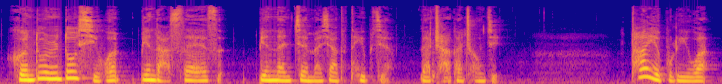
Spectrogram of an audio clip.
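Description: A woman reading a story aloud in a hushed voice, often dropping to a whisper. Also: medium pitch, expressive, moderate pace, slightly rough.

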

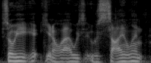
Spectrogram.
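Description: A man from upstate New York, a podcast guest telling a story with lively acted-out dialogue. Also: medium pitch, fairly quick. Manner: animated, acts out both sides of dialogue. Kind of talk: storytelling in conversation.

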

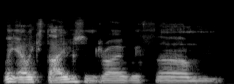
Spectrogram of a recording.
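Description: Older bloke, low-pitched storyteller, racing guest, acts out the quotes. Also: male voice, moderate pace, poor audio. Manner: animated anecdotes with quoted voices. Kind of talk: casual storytelling interview.

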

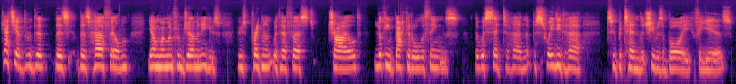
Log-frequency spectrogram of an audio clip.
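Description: A woman's voice: medium pitch, flat delivery, a little slow. A woman hosting a podcast, introducing recorded clips in a reflective, conversational way. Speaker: podcast host.

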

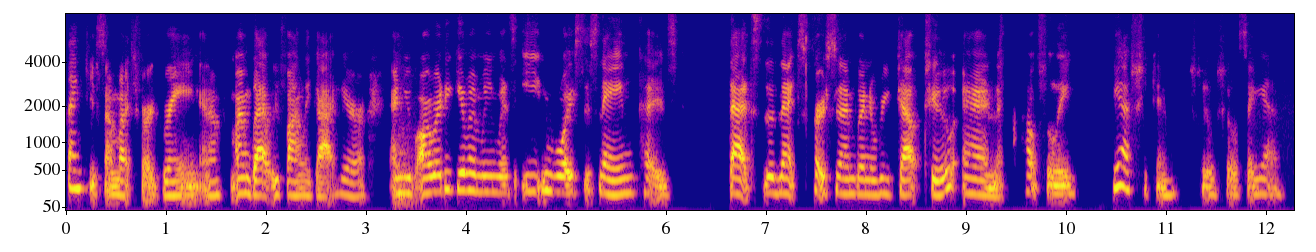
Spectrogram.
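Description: A woman's voice: mid-range voice, fairly even intonation, normal speed, vocal fry. A woman hosting a podcast interview, chatty and enthusiastic. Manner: enthusiastic, chatty, laughs often. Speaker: podcast host.

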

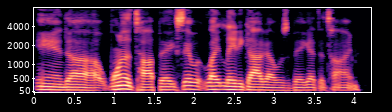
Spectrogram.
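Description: A man's voice: on the low side, normal speed, vocal fry, a little mellow, smooth, no echo, studio quality. A tipsy, rambling podcast guy. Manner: rambling storyteller, self-mocking, restarts words. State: tipsy from drinking. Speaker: podcast co-host. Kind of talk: casual chat.

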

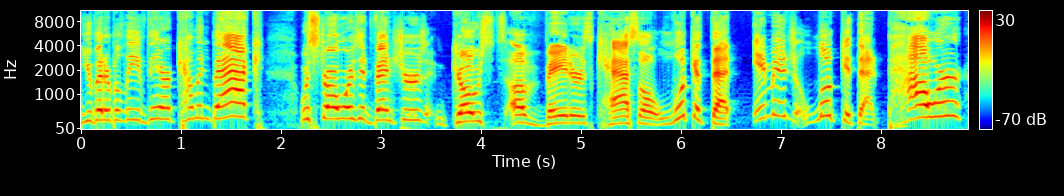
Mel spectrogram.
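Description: A man hosting a casual podcast chat, talking in an excitable, gushing way. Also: very high voice, smooth, dry recording, studio quality. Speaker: podcast host.

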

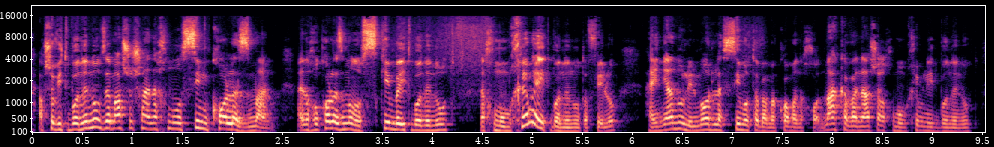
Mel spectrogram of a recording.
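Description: A man's voice: a little high, few pauses, darkish tone. Reflective man telling stories. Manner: thoughtful, storytelling, frequent hesitations. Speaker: podcast host, professor. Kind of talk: reflective podcast monologue with personal anecdote.

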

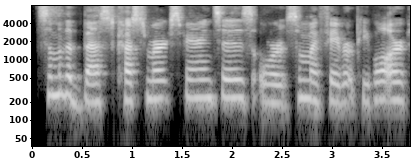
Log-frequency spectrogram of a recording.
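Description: A young woman speaks as a guest in a relaxed interview, her voice set a bit high. She is playful and quick with laughing asides. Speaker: guest bartender. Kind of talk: casual interview chat.

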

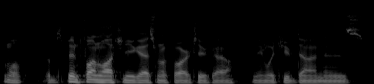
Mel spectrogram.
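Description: A man's voice: low voice, steady tone, fast, a little mellow, no room sound. A man answering casually as an interview guest, a company founder talking in informal business speak.

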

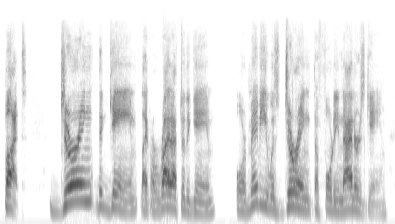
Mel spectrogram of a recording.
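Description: A man co-hosting a casual sports chat, animated and laughing often, with lots of filler words. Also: fairly high pitch, normal speed, vocal fry, dry recording. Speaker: co-host.

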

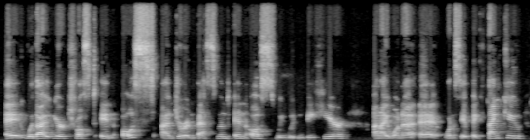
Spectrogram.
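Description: A woman's voice: mid-range voice, rough recording. A woman hosting a podcast, talking casually and giving thanks with many fillers and restarts. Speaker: podcast host.

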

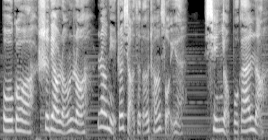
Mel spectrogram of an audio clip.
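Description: In this audiobook, a smug, scheming young man voiced by a woman talks in a lowered, sly way. His voice sits lower than hers but still rides fairly high. Faint music plays underneath. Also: measured pace, lightly acted. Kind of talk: audiobook character reading.

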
